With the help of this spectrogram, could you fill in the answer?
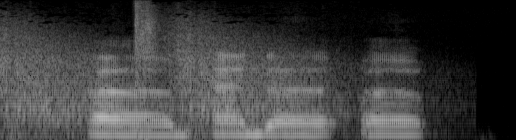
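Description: A voice imitates gunfire with three loud, buzzing vocal bursts, the first punctuated by a sharp crack, then fades to silence.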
